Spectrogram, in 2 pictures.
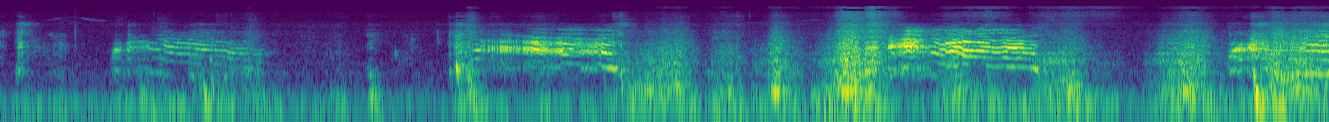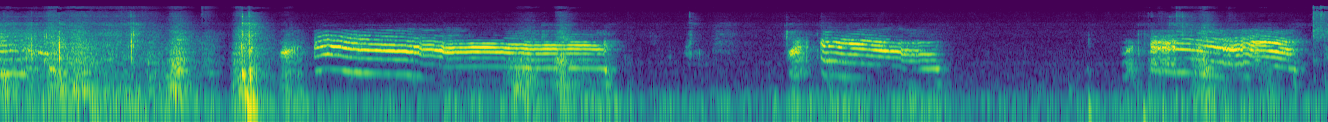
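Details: Loud strained yowls and screeches from a cat, in a setting with the legendary retired boss cat Yongo (Kuro) under home terminal care. The calls are long, quavering and rich in overtones, broken by short pauses, over a constant low hum.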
